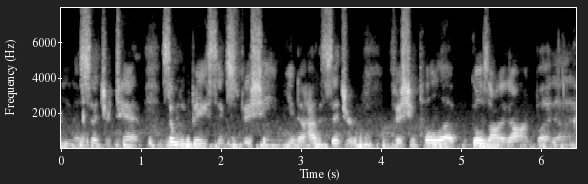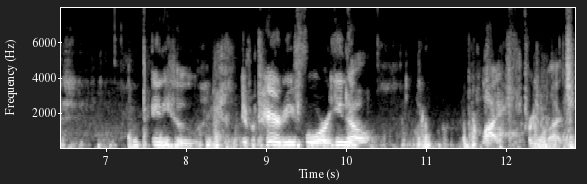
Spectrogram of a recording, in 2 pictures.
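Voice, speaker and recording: A man's voice: on the high side, very noisy. A man vlogging from inside a cave in a laid-back, slangy, profane, rambling way, his voice echoing off the rock. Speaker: travel vlogger. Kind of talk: casual travel vlog.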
